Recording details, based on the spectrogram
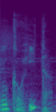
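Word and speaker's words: cotija: I think that's how you pronounce it. Elote. And you can get it with cojita cheese or Cojita.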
